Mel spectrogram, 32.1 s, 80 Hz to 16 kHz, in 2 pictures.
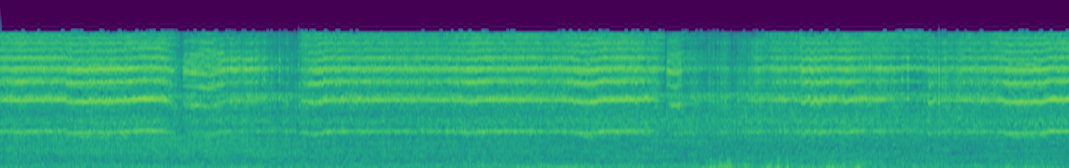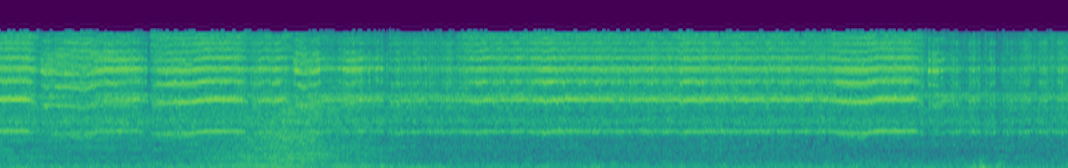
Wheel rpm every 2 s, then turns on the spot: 220, 220, 230, 230, 230, 230, 230, 230, 220, 220, 230, 230, 230, 230, 220, 230.
none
